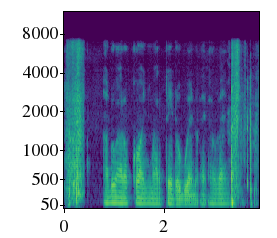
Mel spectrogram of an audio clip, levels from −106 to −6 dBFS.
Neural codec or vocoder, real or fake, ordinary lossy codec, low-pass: codec, 16 kHz, 16 kbps, FreqCodec, smaller model; fake; none; 7.2 kHz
